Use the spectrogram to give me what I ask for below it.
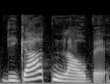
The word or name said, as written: gazebo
